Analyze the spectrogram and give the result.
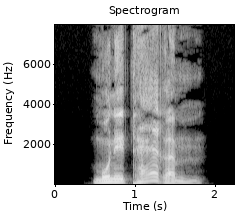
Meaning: strong dative masculine/neuter singular of monetär
- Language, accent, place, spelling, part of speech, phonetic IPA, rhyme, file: German, Germany, Berlin, monetärem, adjective, [moneˈtɛːʁəm], -ɛːʁəm, De-monetärem.ogg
